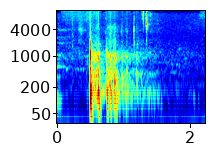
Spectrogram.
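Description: A sudden burst of crackling knocks about half a second in, dying away within a second.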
